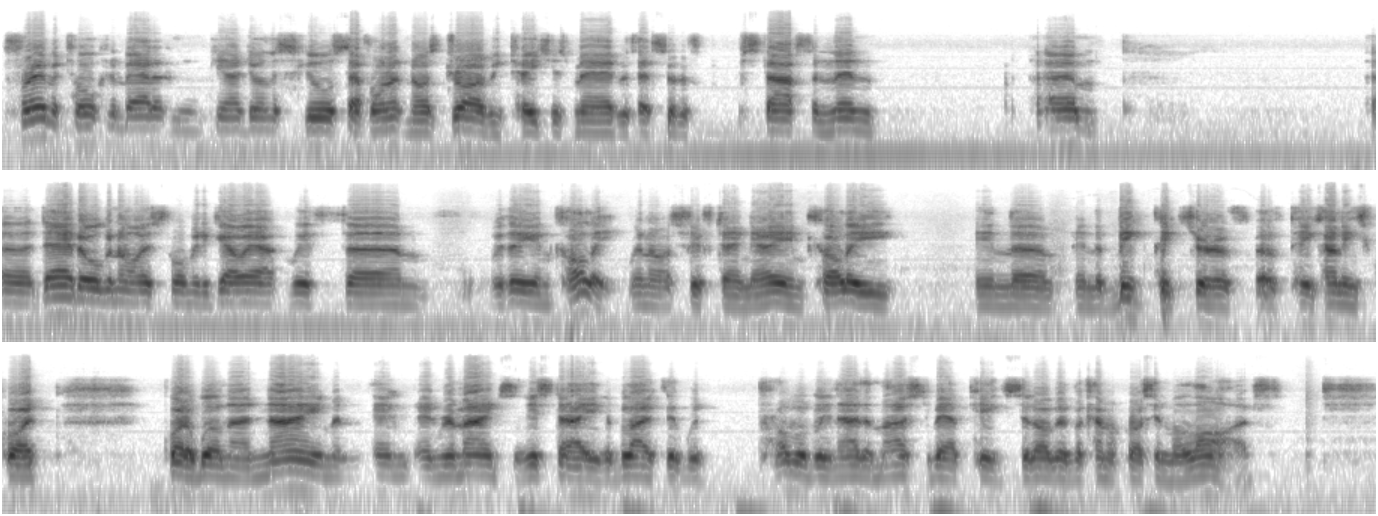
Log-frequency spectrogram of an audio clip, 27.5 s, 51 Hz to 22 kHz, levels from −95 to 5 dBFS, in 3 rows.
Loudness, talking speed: -27 LUFS, 195 wpm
